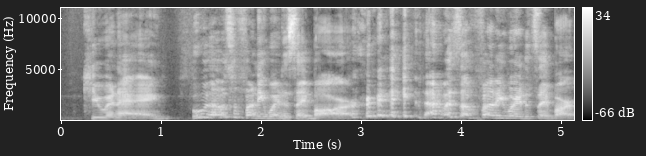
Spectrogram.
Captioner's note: laughs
